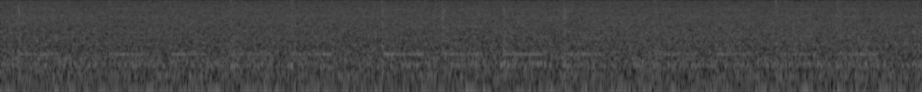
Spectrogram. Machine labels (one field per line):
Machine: slide rail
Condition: abnormal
